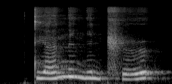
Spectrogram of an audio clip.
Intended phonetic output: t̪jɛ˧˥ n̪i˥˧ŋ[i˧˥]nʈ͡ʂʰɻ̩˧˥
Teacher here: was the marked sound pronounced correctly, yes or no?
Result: no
